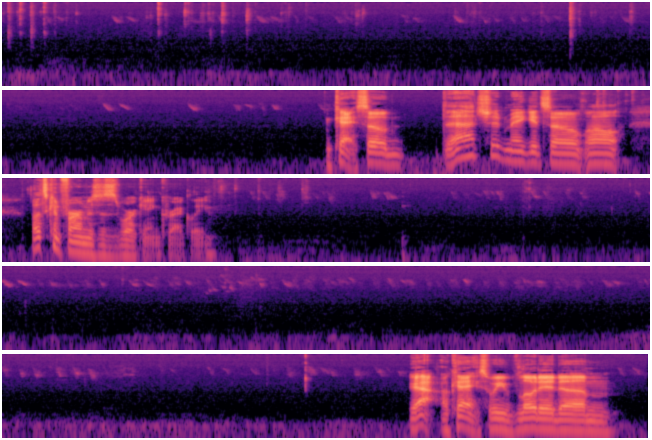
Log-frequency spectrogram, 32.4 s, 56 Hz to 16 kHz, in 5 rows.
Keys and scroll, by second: 0.0-2.6 typing, 3.8 super+], 5.6 super+b, 5.8-6.7 typing, 12.4-14.5 typing, 15.4 super+\, 15.8-18.6 typing, 19.4 Return.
